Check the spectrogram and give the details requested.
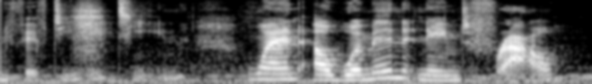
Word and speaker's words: Frau: So it began July in 1518 when a woman named Frau, I wrote rhymes with cow, but also reminds me of Frau from Austin Powers.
